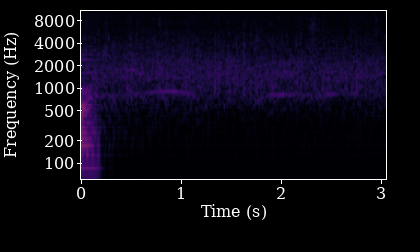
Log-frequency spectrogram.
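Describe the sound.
Steady applause from a TV studio audience on a TV Pública program, cheering a performer from Santa Fe province. A dense, even clatter of many hands clapping at moderate volume, with a brief voice fragment at the very start.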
